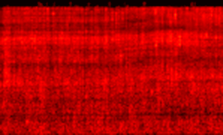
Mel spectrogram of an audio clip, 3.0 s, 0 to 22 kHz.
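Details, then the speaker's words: 9-year-old 5HP government-scheme solar pump system after Siemens starter/controller replaced with Delta; steady rushing gush from the outlet, continuous flow, about half output under cloudy low light; normal water delivery. "ಬಿಸಿಲು ಸ್ವಲ್ಪ rice ಆಗ್ತಿದ್ದಾಗೇ ನೀರು ಜಾಸ್ತಿ rice ಆಗ್ತಾ ಹೋಗುತ್ತೆ. So ಮೋಡ ಇದ್ರೂ ಇಲ್ಲಿ ನೀರು ಬರುತ್ತೆ ಇದರಲ್ಲಿ, ನೋಡ್ಬೋದು. ಮೇಲ್ಗಡೆ ಮೋಡ ಇದೆ. ಆದ್ರೂ ಇಷ್ಟು ನೀರು ಬರ್ತಾಯಿದೆ, ಆಲ್ಮೋಸ್ಟ್ ಅರ್ಧ ನೀರು ಬರ್ತಾಯಿದೆ."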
